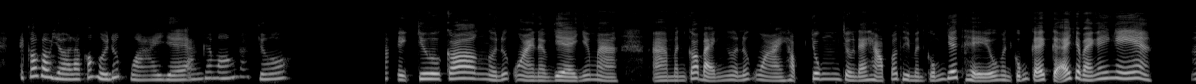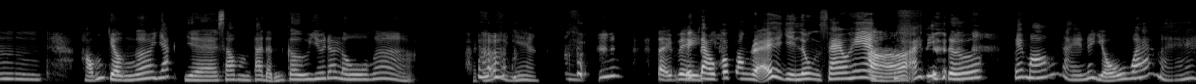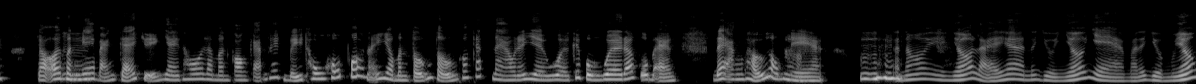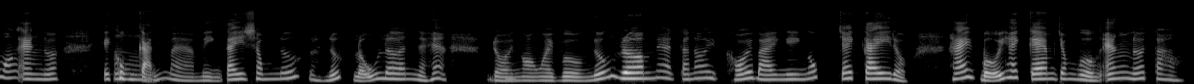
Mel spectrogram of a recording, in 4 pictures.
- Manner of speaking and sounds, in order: unintelligible speech; tapping; other background noise; "người" said as "ừn"; laugh; "thì" said as "ừn"; laugh; "quê" said as "quề"; laugh; "trời" said as "tòn"
- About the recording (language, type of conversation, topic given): Vietnamese, podcast, Có món ăn nào khiến bạn nhớ về nhà không?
